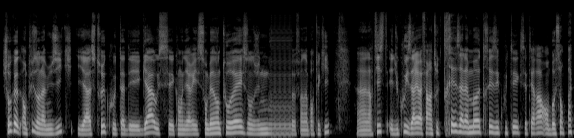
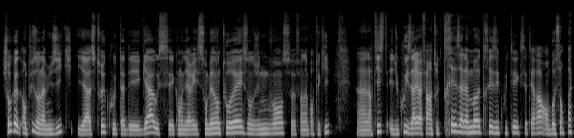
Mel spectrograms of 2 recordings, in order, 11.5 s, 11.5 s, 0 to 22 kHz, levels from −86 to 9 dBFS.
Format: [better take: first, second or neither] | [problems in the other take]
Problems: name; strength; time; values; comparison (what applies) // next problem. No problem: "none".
second | audio freezing; at 5.5 s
